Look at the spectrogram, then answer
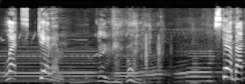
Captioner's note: cops snickering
